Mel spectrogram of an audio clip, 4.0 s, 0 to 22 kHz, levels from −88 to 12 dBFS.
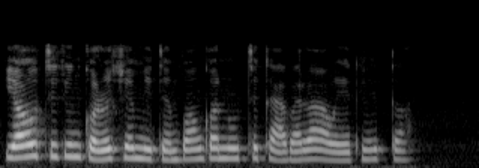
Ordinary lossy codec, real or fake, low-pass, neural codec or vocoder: none; fake; 7.2 kHz; codec, 16 kHz, 8 kbps, FunCodec, trained on LibriTTS, 25 frames a second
